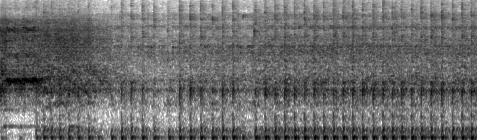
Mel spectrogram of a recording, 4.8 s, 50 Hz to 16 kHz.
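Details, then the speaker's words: Tao Tao 110cc automatic electric-start dirt bike, cold start, first start of the day: short starter whir, then it catches easily and settles into an even, steady thump at about three and a half beats a second; normal cold start. "Not too bad. Very easily to start. That was a cold start too. We haven't started it today."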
